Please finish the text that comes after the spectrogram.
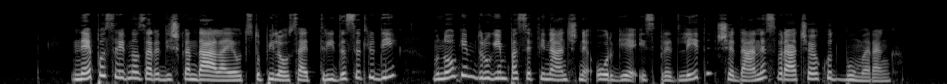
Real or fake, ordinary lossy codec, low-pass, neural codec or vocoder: real; MP3, 48 kbps; 14.4 kHz; none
